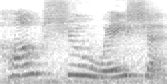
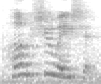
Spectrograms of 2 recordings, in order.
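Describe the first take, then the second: First: Punctuation drawn out slowly, each syllable clear. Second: Said in the usual way. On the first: Shown as a demonstration. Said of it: "Can you say that with me?". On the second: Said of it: "That's a hard word for a lot of people to say".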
